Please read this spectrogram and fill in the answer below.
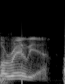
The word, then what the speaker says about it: Aurelia: I always have trouble pronouncing it. Ariella? Am I Ariella? – Aurelia. – Aurelia. – Yes.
